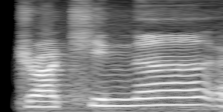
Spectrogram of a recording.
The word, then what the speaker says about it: Drakina: Well, I guess if it's just a small little hearing, then okay, I mean, you probably only need like Drakina apparently is how you actually pronounce the name.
